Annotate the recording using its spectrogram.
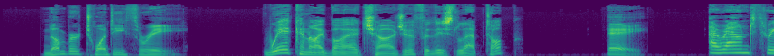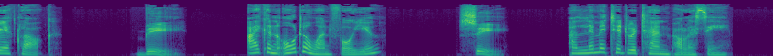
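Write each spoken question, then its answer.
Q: Where can I buy a charger for this laptop?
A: B: I can order one for you.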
